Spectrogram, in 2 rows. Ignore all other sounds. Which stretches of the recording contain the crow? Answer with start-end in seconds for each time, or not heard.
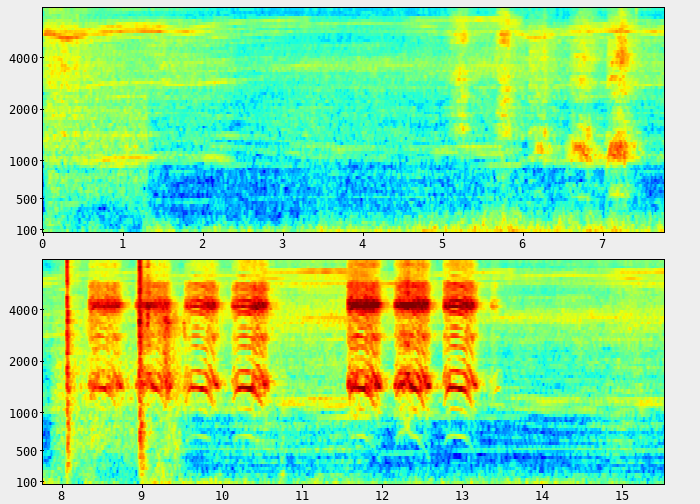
5.0-7.5, 8.3-10.8, 11.6-13.4.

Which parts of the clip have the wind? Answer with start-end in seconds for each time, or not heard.
0.0-15.4.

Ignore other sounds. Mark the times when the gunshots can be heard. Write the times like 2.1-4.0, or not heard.
8.1-9.6.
